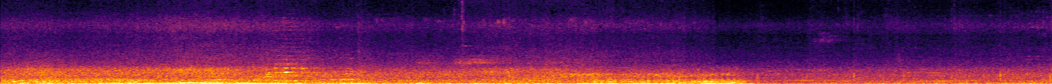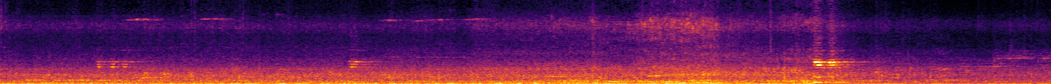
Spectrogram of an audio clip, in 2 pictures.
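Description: City road traffic: a nearby vehicle engine runs and climbs in pitch as it speeds up, then drops away abruptly about nine seconds in. Steady traffic noise follows, with a few short horn toots.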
